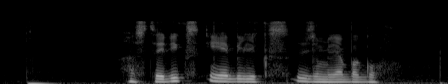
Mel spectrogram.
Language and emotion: Russian, neutral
